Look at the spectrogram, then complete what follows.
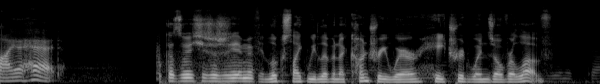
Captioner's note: through translator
